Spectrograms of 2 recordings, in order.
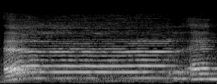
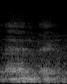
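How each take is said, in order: First: "آه الآن" with the first vowel held very long on one note; sustained recited vowel opening "آه الآن"; long madd recitation. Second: "آه الآن" very soft and low, without the long vowel; hushed, brief tasheel take of "آه الآن"; short eased hamza. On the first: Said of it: "يعني تقول". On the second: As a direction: glide quickly over the second hamza in "آه الآن". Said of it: "أو". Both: Shown as a demonstration.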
